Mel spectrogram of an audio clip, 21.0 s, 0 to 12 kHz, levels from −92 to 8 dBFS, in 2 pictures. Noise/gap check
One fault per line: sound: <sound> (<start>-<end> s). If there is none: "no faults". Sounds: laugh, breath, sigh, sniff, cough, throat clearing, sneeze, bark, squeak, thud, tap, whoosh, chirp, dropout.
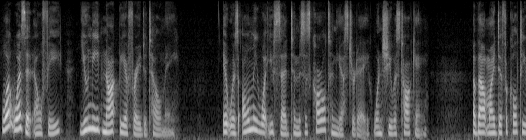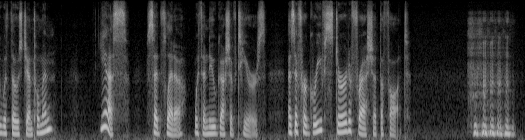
sound: laugh (19.9-20.9 s)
